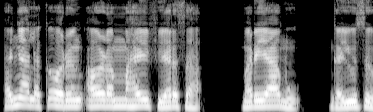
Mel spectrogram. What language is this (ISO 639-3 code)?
hau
